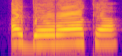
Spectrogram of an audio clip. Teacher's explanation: کلمت ادراک یہاں حرف الدال ہے اور اس پہ جزم ہے، تو دال کا حکم ہے قلقلہ۔ قلقلہ کا معنی ہے حرف ساکن کو ہلانا، لہذا ہم دال کو ہلاتے ہوئے یہ کلمہ کو پڑھیں گے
